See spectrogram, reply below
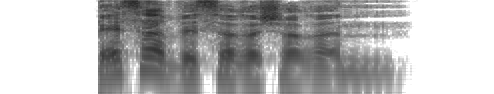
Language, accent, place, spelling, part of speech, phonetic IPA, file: German, Germany, Berlin, besserwisserischerem, adjective, [ˈbɛsɐˌvɪsəʁɪʃəʁəm], De-besserwisserischerem.ogg
- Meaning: strong dative masculine/neuter singular comparative degree of besserwisserisch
